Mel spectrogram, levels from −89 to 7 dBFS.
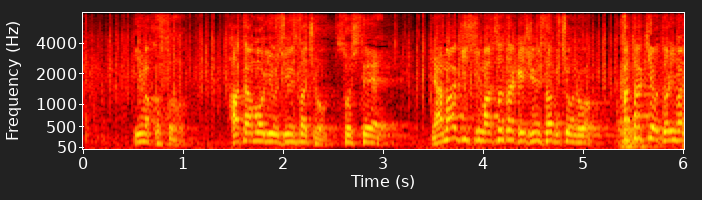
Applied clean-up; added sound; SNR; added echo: none; Rattle; 14 dB; none.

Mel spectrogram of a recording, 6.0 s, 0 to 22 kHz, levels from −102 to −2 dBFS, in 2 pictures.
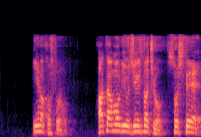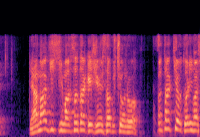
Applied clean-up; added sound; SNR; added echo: neural mask model DeepFilterNet 3.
